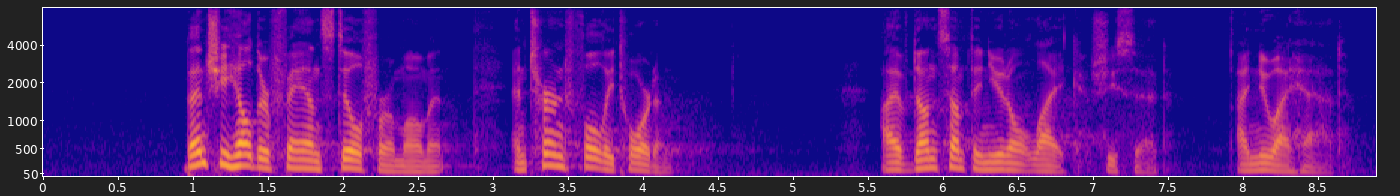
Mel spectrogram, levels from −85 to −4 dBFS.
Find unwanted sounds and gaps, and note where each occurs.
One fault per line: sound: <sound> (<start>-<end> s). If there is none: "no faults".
no faults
